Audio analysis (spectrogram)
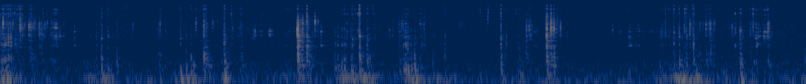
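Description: A metal utility blade shaves and scratches a solid rectangular green bar of soap held in one hand, curling flakes off onto a white surface. The sound is a quiet run of dry, bright scraping and crisp crackling strokes, with a couple of sharper scrapes standing out between softer passes.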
